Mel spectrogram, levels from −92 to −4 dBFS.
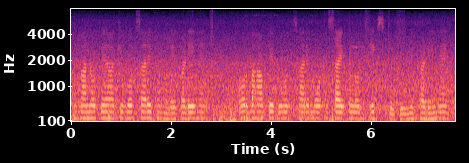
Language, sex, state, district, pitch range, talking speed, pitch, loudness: Hindi, female, Chandigarh, Chandigarh, 155-165 Hz, 155 wpm, 160 Hz, -20 LUFS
